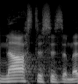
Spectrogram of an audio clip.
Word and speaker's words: Gnosticism: Gnosticism, that's a soft G, if anyone's wondering.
